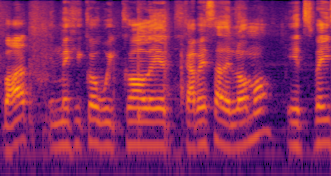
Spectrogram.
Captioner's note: speaks Spanish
